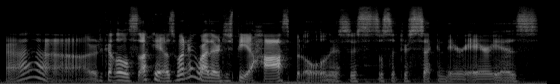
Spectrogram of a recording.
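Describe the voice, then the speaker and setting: A woman streamer chats casually through a game, animated and reactive. Her voice is slightly low and creaky but bright, with game music softly behind it. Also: fast talker. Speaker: let's play streamer.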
